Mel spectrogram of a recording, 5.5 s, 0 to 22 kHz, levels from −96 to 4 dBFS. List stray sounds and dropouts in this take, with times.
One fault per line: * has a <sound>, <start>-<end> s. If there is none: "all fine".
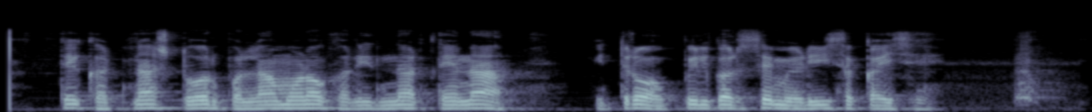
* has a bark, 5.1-5.4 s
